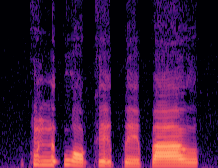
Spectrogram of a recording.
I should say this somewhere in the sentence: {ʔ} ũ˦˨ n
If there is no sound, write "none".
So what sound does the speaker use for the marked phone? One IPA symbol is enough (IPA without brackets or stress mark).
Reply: k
